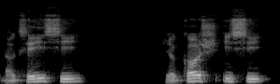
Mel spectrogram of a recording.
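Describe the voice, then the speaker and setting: A man teaching a phonics lesson to young children, saying each word slowly and repeating it so the pupils can follow. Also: medium pitch, a little mellow. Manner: slow, deliberate, repeats words for pupils.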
